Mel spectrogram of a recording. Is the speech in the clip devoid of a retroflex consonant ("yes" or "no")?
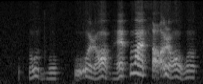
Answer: no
